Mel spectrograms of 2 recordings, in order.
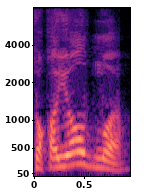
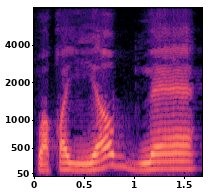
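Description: First: وقيضنا with a heavy ya and dad; وقيضنا wrongly heavy. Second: وقيضنا very slow with a clear light ya and a marked dad; وقيضنا with a distinct sukun on the dad. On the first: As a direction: say وقيضنا with a dark ya. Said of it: "ما تنفعش أفخم الياء والضاد". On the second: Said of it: "محتاج أبين الضاد". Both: Shown as a demonstration.

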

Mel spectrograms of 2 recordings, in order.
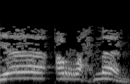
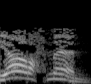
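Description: First: يا الرحمن with a separate "ar" after a long yaa; wrong article kept. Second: يا رحمن joined as "yaa rahmaan"; article dropped. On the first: Teacher showing an improper vocative, article sounded in يا الرحمن. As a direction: slowly sound يا, then "ar-rahmaan". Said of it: "لا يليق لغة". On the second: Teacher giving the correct vocative, smooth يا رحمن without "ar". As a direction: go straight from يا into رحمن. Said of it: "بل تقول". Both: Shown as a demonstration.

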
